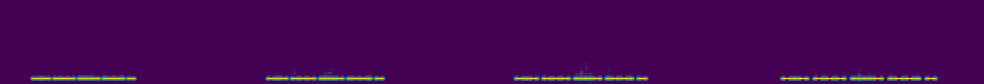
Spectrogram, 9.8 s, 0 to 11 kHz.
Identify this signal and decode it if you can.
Morse code, heard as a keyed tone, about 57 wpm, 700 Hz. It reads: KO4PT KO4PT KO4PT KO4PT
